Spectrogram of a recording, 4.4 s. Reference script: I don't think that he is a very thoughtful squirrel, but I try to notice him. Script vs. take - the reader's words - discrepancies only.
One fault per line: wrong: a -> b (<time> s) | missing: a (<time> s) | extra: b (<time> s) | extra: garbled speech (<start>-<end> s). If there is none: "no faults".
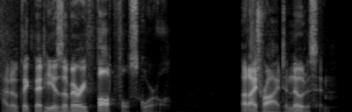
no faults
